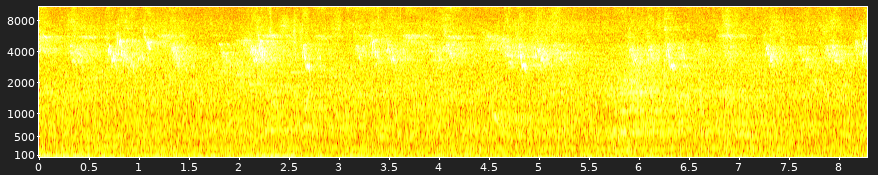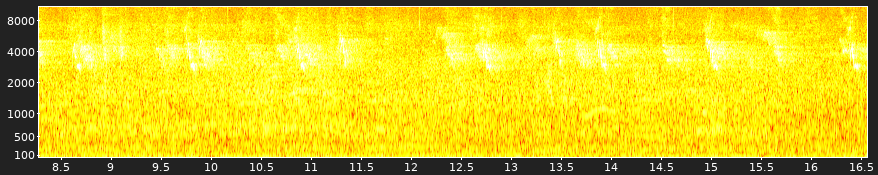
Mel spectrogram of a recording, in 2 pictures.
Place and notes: Buen Pastor square
Captation ZOOM H6
Euskadi, España, 26 May 2022, 17:00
